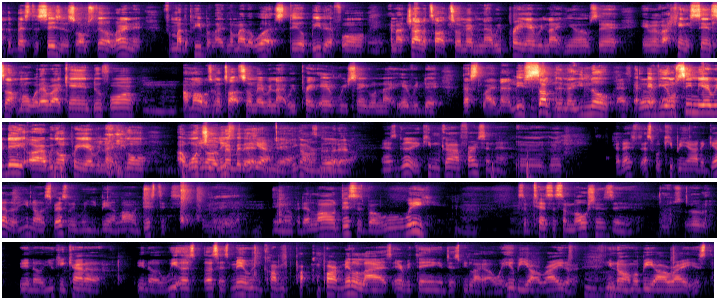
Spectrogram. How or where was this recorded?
busy venue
